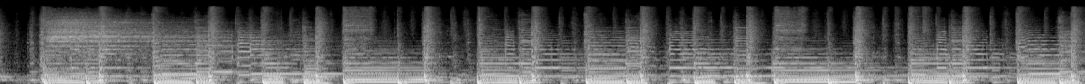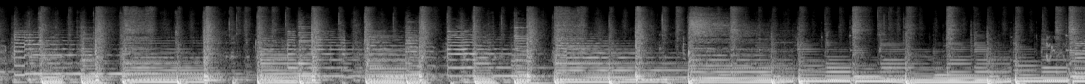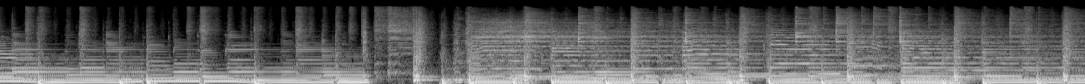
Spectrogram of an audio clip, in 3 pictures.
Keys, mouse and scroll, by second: 0.6 click, 1.1 alt+click, 1.2 click, 3.0 click, 3.5 click, 3.8 alt+click, 3.9 click, 4.4 click, 4.5 click, 4.9 click, 5.5 click, 5.7 click, 6.9 click, 9.1 click, 10.0 click, 12.4 click, 13.8 click, 14.3 click, 15.3-17.5 drag, 18.3 ctrl+z, 18.7 click, 19.1-22.0 drag, 22.5 click, 23.0-28.6 drag, 28.9 click, 29.5-32.5 drag.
